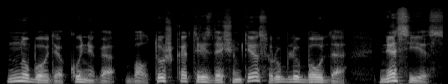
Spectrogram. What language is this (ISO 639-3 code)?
lit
